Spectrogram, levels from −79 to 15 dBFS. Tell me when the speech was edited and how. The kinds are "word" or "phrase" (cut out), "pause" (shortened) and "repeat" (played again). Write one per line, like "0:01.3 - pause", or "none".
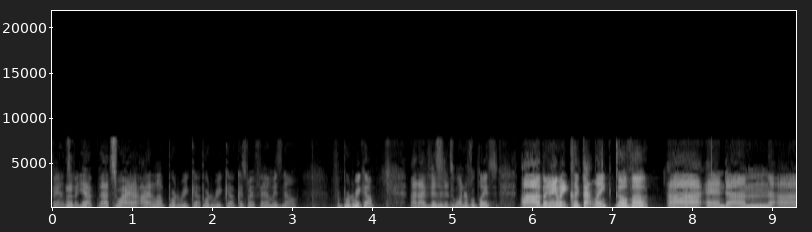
0:01.8 - repeat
